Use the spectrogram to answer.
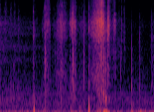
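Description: Oracle cards being shuffled and drawn: a few soft papery rustles and light clicks, with a louder brushing swish midway, all fairly quiet.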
